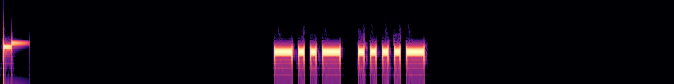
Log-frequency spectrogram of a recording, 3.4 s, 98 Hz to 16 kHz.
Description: Morse code, heard as a keyed tone, about 40 wpm, 700 Hz. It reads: X 4
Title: Single-Letter Single-Number 40wpm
